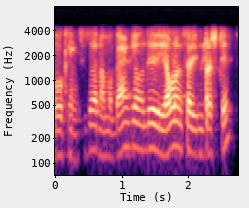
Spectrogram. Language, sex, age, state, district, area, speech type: Tamil, male, 30-45, Tamil Nadu, Erode, rural, conversation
